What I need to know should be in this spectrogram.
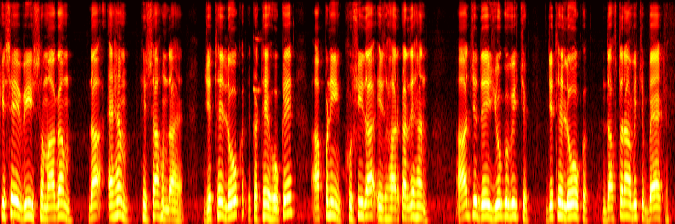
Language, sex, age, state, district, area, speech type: Punjabi, male, 45-60, Punjab, Hoshiarpur, urban, spontaneous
